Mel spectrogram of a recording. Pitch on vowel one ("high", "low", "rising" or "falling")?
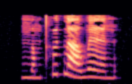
low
